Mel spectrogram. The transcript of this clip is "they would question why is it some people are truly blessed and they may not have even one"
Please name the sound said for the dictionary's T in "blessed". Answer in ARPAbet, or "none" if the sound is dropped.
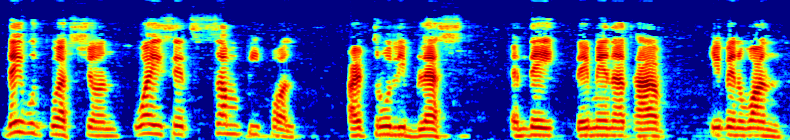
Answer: T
